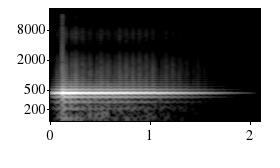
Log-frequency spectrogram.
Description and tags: Kicking-effect-9
8-bit, rhythmic-effect, kicks, glitch-effect, glitch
